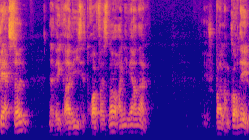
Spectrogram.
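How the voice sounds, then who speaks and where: With a dark, mellow tone, a man speaks at a moderate pace and lively intonation. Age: 60s. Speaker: retired mountain guide. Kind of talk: personal storytelling. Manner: hesitant with fillers.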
